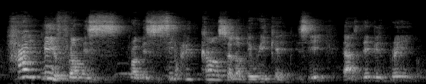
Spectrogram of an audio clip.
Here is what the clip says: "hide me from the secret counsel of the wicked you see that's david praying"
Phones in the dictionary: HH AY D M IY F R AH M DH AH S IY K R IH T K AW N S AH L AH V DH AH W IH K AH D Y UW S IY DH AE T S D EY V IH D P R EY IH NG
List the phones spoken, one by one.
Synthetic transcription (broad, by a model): HH AY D M IY F R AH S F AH S IY K R IH T K AW N S AH L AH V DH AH W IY K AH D Y UW S IY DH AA T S D EY V IH D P R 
